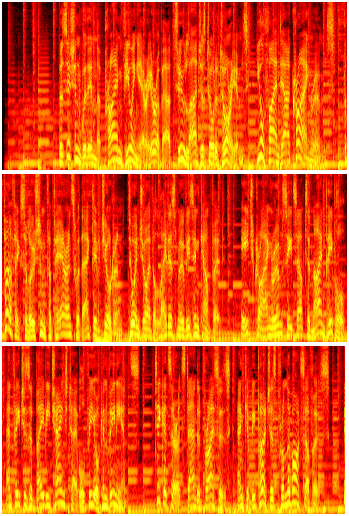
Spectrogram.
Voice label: messages on hold; industry; entertainment leisure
